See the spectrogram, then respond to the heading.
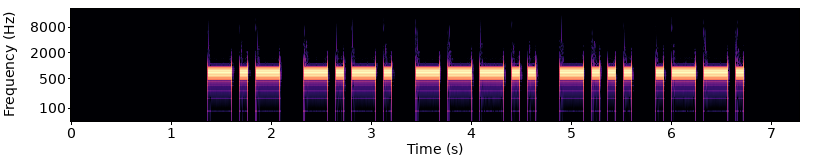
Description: Morse code, heard as a keyed tone, about 16 wpm, 700 Hz. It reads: KC8BP
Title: USA Call Signs - 5 Characters - Repeated 2x - 15wpm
